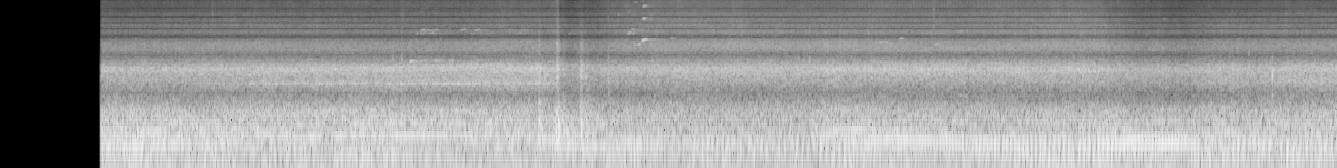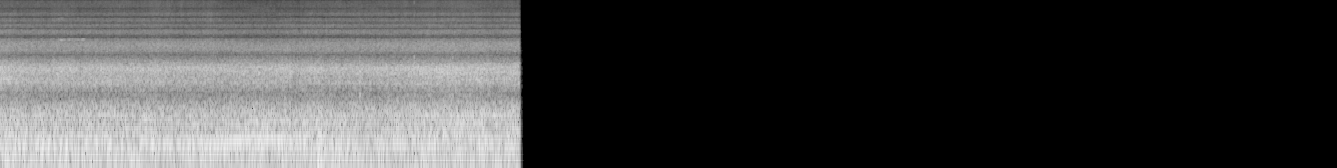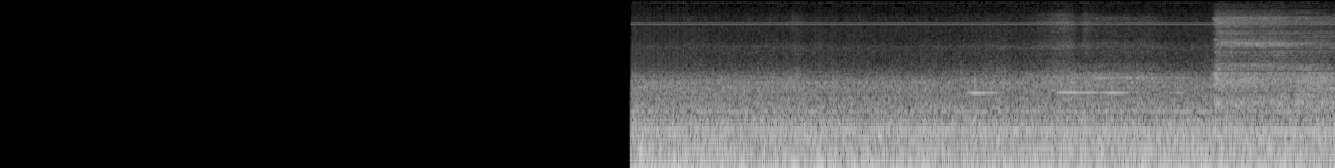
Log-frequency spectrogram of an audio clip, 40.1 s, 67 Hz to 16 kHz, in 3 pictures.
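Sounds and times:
car engine humming: 0:01.0 - 0:18.6, 0:35.9 - 0:40.0
road noise: 0:01.0 - 0:18.6, 0:33.1 - 0:40.0.

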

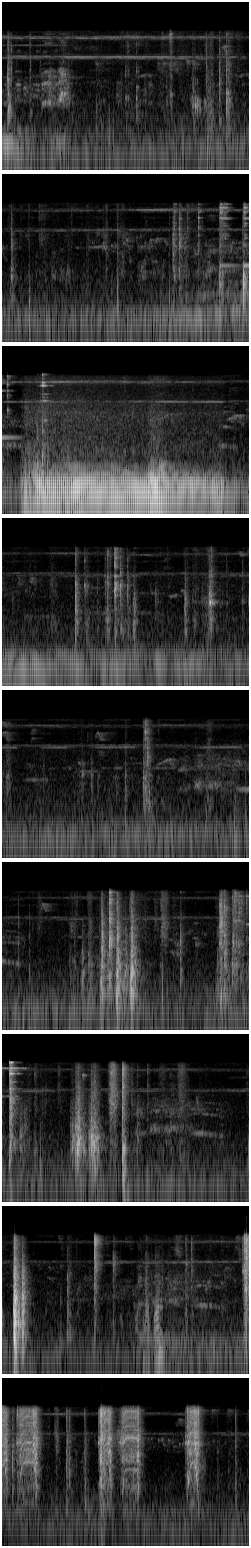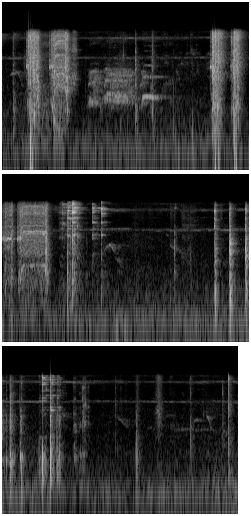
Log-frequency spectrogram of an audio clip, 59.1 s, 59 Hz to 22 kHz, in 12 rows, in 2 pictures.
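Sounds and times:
metal tools knocking and clinking: 0:08.4 - 0:10.9, 0:29.1 - 0:30.2, 0:50.6 - 0:51.6, 0:53.6 - 0:56.1
impact driver bursts: 0:39.4 - 0:40.4, 0:41.4 - 0:42.4, 0:43.2 - 0:43.6, 0:44.9 - 0:46.0, 0:48.6 - 0:50.5.

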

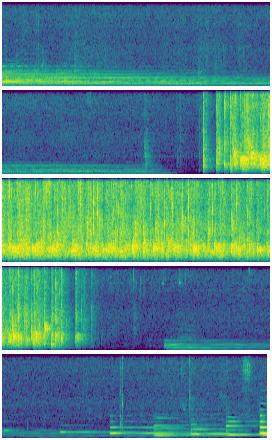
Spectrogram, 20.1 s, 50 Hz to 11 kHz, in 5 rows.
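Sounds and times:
grand piano chords: 0:00.0 - 0:07.0, 0:14.4 - 0:20.0
audience applauding: 0:07.0 - 0:13.5.

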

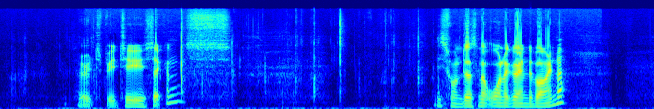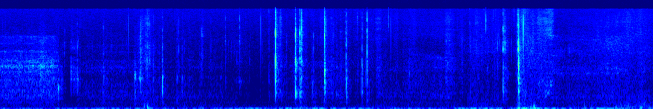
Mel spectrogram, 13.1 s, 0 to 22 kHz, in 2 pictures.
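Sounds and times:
plastic binder page crinkling: 0:02.2 - 0:04.8, 0:07.1 - 0:12.2
soft rustle: 0:10.1 - 0:13.0.

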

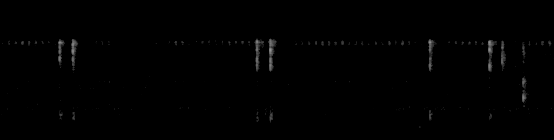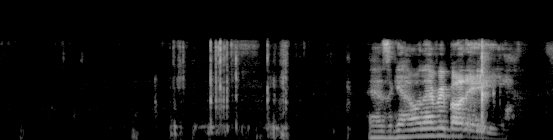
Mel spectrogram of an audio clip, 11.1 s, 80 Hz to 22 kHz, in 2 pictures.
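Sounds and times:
computer mouse clicks: 0:00.5 - 0:00.8, 0:02.5 - 0:02.8, 0:04.2 - 0:05.4.

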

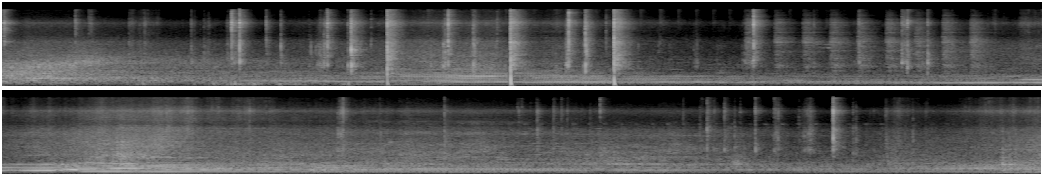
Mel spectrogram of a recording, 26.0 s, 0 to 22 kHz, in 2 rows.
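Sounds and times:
toy pistol plastic clicks: 0:02.4 - 0:08.0, 0:19.3 - 0:20.8, 0:21.4 - 0:23.8.

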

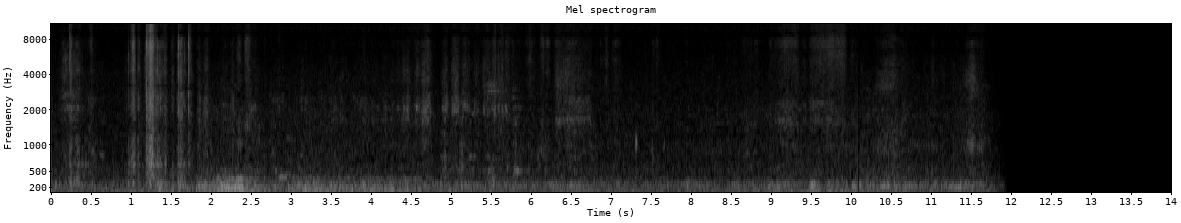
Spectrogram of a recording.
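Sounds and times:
brush strokes on paper: 0:03.8 - 0:07.7, 0:08.6 - 0:11.8.

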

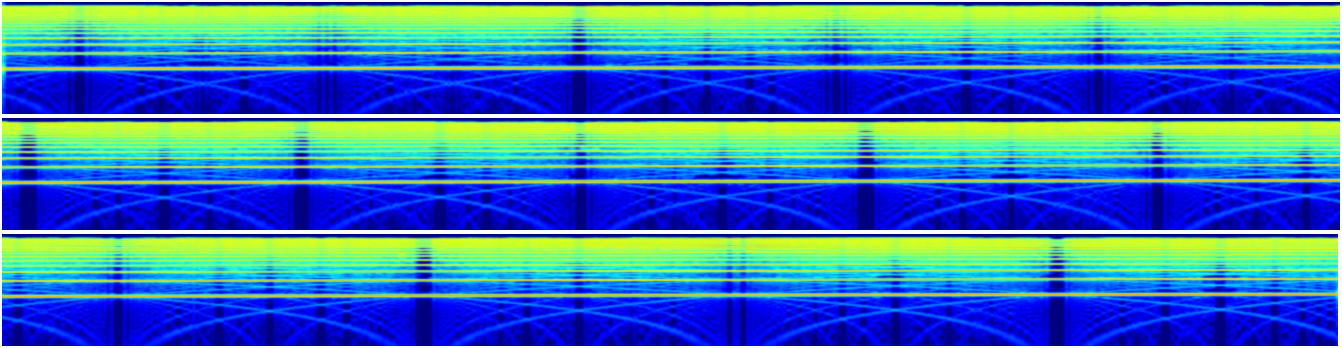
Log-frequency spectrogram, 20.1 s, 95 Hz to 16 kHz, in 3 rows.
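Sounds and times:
buzzy rising synthetic tone: 0:11.9 - 0:20.0.

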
